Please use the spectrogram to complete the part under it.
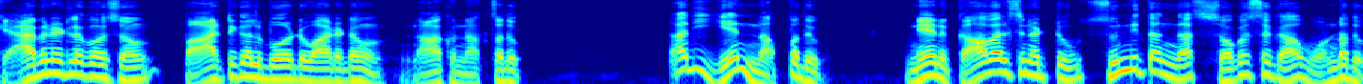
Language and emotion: Telugu, disgusted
